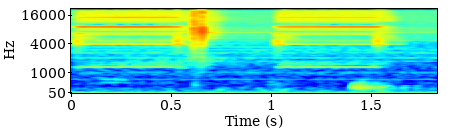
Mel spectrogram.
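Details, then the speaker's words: 2020 Alante 27a RV auto-leveling system after pressing auto level: faint low pump hum under a pulsing high tone with short beeps, jacks-down light on as jacks extend; normal auto-leveling operation. "press the auto level button you can hear the pump running you'll see the jack's down light came on and it is currently extending the jacks"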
